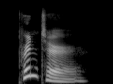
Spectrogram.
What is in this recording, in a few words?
"printer", English; 3000 words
